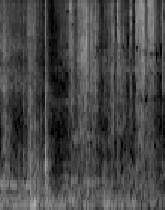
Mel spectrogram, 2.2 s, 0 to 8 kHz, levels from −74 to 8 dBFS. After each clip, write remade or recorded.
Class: recorded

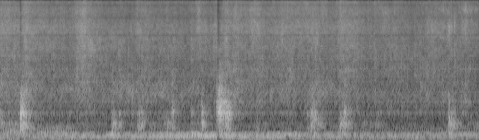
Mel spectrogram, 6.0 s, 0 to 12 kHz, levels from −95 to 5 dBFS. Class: remade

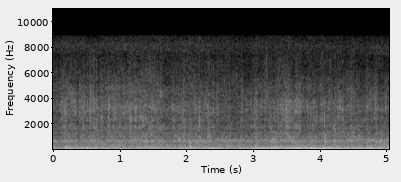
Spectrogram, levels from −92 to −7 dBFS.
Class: recorded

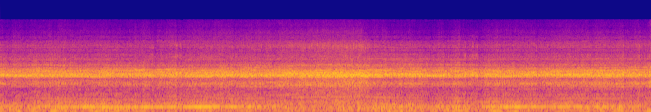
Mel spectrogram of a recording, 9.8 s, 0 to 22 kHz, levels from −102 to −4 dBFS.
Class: recorded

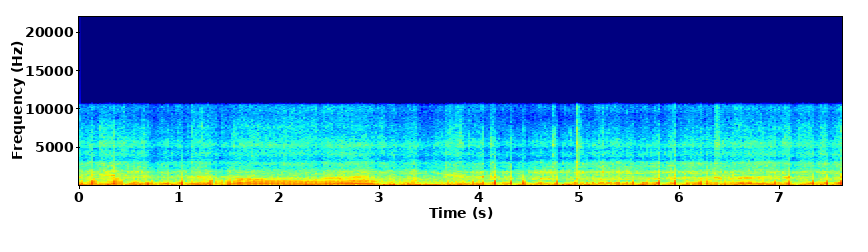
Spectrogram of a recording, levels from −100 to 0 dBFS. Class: recorded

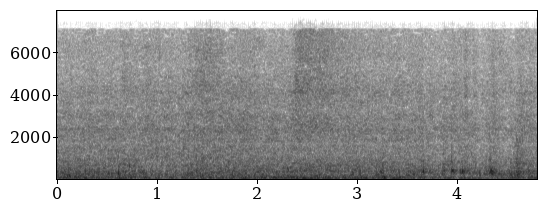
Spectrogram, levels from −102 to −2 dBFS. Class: recorded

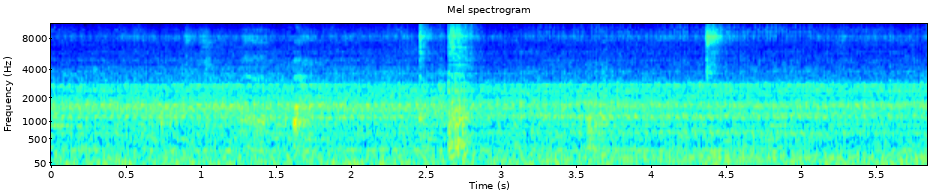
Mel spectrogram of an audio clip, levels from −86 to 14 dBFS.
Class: remade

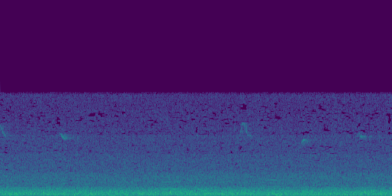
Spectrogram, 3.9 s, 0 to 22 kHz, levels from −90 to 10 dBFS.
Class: recorded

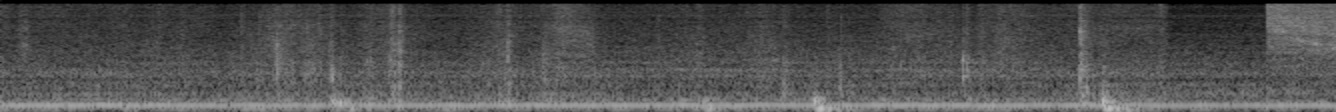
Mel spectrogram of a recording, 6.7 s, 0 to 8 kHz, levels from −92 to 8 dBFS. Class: remade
